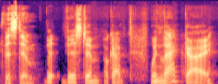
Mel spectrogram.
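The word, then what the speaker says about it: Vstim: Yeah, just put an I between the V and the S, and you've got his name, Vistim.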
